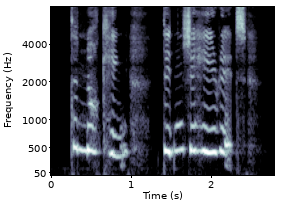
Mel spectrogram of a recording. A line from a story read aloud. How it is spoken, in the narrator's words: my youngest daughter sobbed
